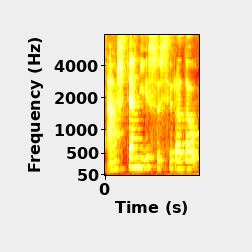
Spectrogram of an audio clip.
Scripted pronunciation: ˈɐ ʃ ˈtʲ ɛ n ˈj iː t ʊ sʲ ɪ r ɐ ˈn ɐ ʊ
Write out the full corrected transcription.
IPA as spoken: ˈɐ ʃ ˈtʲ ɛ n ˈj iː s ʊ sʲ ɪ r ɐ ˈd ɐ ʊ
